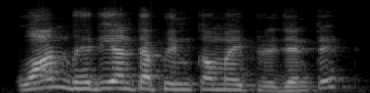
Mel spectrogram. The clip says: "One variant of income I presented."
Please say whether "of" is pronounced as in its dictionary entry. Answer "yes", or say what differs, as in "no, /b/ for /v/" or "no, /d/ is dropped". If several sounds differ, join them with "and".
no, /p/ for /v/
